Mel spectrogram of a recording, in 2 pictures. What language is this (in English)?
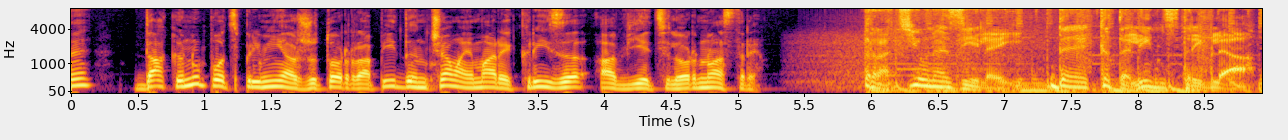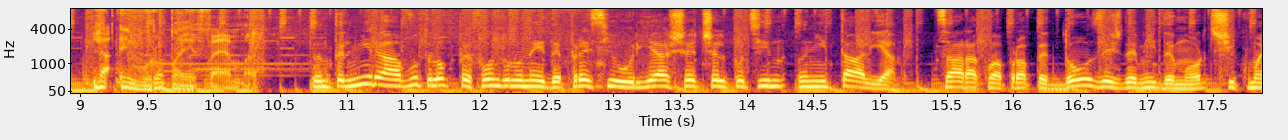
Romanian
